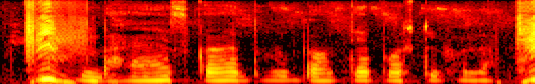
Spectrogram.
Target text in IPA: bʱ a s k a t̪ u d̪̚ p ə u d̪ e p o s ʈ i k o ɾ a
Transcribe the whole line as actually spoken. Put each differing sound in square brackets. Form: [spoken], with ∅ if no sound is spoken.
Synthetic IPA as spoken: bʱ a s k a [d̪] u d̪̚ [b] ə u [t̪] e p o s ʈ i k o [l] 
